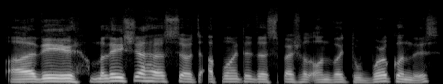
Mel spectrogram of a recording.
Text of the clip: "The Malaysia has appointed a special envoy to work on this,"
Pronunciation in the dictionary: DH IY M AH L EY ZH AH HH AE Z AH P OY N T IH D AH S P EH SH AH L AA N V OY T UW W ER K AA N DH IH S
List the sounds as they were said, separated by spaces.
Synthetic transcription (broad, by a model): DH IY M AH L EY SH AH HH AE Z AH P OY N T IH D AH S P EH SH AH L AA N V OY T UW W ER K AA N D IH S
